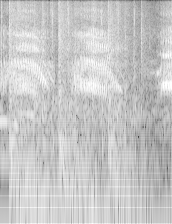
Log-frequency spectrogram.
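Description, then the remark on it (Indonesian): A parrot squawks in surprise as a thick black cloth is thrown over it: loud, harsh squawks, three raspy bursts close together, the last one cut short, with no voices around them. “Bebo berteriak kaget.”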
